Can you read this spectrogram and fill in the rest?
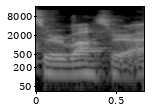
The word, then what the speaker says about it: Wasser: Am I saying it right? – Wasser.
